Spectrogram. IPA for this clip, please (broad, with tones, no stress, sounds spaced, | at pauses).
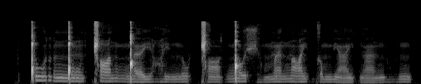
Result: ǃ u˦ r ŋ͡ǃ ũ˨ ǁ ɑ˦ n ŋ͡ǃ ɛ˨ j ɑ̤˦˨ j n u˨ ǁ ɑ̃˨ ŋ͡ǃ ʊ˦ ʃ ə̤˨ m ɛ̃˦ n ɑ̃˦ j ɡ ə˦ m j æ̃˨ j ɡ æ̃˨ n ṳ˦ n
